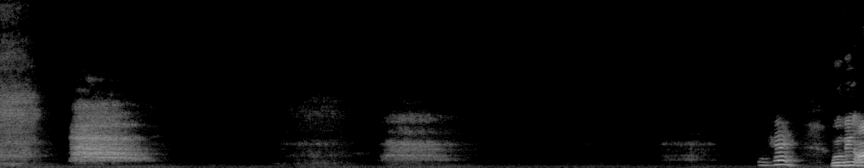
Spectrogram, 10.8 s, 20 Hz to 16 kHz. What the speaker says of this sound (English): Let's take 3 breaths here.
